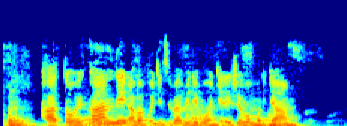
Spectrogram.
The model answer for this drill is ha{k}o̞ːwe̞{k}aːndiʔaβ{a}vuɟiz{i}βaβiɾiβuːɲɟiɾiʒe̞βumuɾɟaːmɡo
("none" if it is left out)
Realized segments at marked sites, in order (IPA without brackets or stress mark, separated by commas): t, k, a, i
